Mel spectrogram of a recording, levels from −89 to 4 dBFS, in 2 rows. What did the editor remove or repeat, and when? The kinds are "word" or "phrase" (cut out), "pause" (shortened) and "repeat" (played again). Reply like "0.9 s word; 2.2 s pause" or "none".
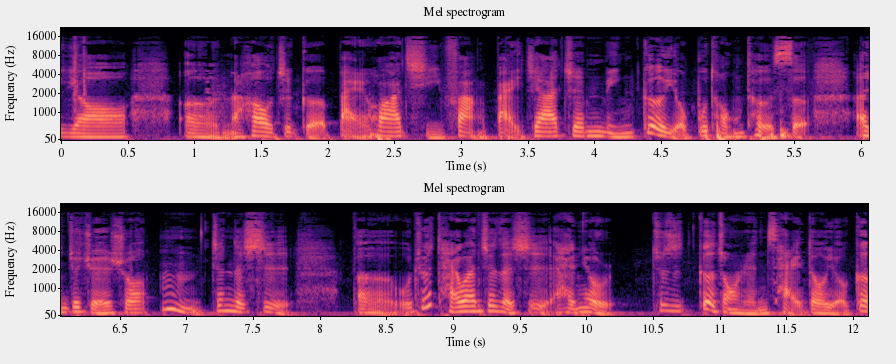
none

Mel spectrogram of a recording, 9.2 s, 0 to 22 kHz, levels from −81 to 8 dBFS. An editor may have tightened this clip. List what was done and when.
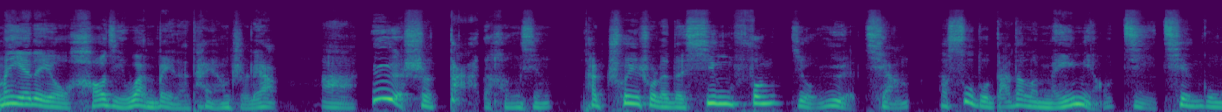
2.7 s pause

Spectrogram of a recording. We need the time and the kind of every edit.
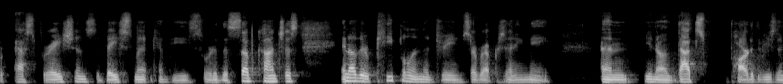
3.5 s word

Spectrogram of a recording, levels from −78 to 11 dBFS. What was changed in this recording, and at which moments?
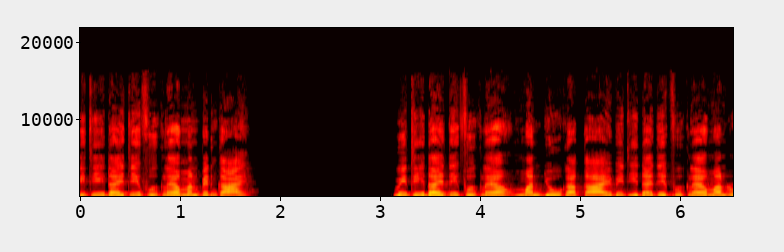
none

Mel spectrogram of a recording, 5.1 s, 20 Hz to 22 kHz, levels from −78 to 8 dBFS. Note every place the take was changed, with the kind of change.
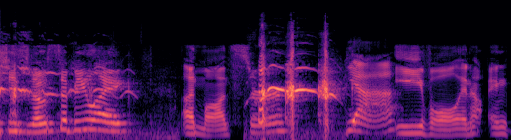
2.0 s word; 3.5 s phrase

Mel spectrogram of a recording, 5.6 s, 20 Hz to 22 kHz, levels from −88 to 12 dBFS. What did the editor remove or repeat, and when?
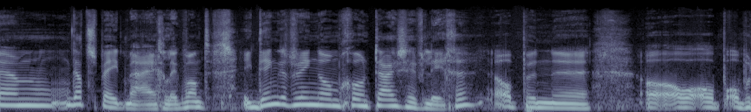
3.7 s word

